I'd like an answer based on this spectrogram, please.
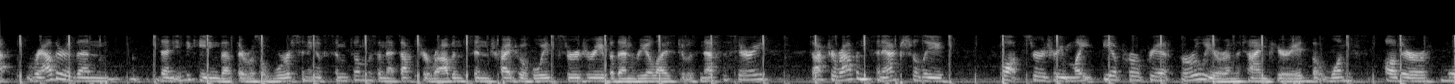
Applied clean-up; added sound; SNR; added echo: none; Scissors; 11 dB; none.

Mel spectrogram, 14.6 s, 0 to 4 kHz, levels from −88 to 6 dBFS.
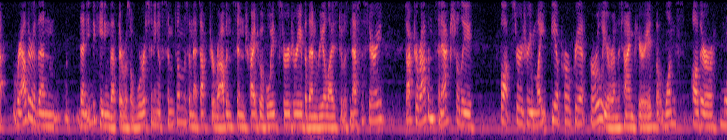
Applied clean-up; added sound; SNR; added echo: none; none; none; none.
